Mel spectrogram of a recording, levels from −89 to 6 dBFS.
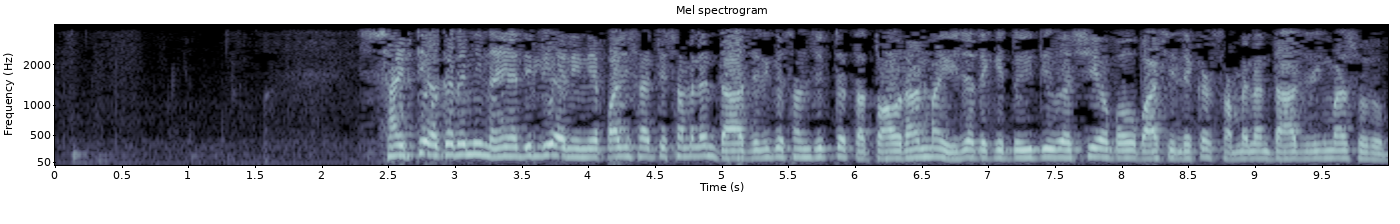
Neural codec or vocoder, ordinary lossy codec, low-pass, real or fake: none; none; 3.6 kHz; real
